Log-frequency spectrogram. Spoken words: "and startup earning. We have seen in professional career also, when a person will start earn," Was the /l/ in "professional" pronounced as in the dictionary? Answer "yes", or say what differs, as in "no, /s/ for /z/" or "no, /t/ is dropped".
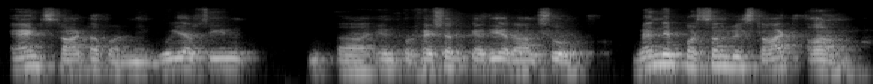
no, /n/ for /l/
